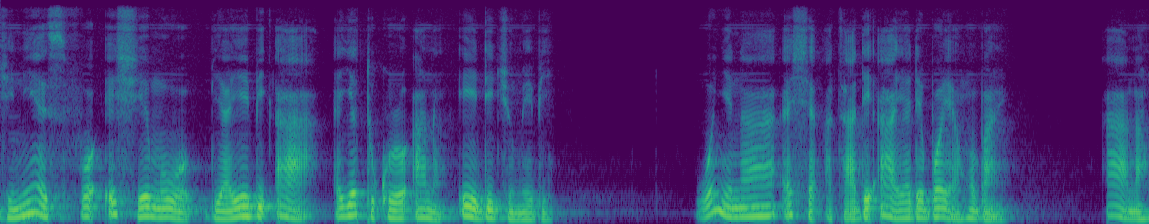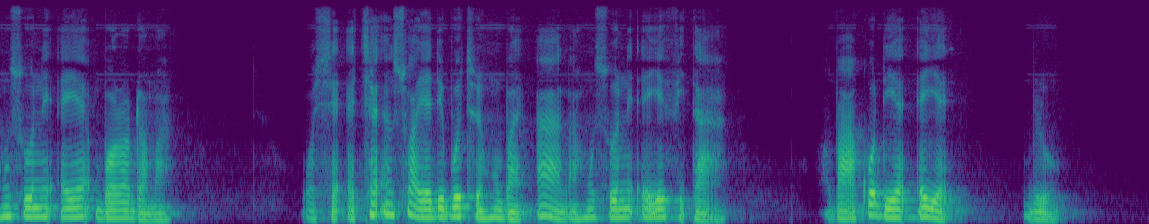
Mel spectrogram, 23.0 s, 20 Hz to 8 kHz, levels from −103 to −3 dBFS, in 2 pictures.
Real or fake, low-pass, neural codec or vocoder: real; 7.2 kHz; none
